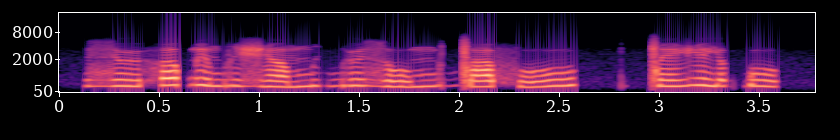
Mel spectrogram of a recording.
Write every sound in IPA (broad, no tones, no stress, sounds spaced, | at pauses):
z ʉ h ɐ ɓ ẽ b i ʒ ɐ̃ m i ɡ͡b ʉ z u m u ɡ͡ǀ a f u | ǀ ẽ ʒ ẽ j ɐ k͡p u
